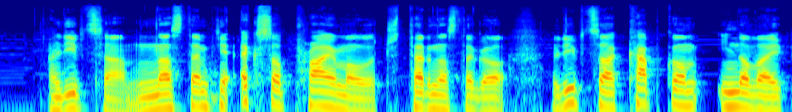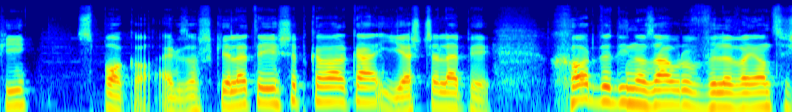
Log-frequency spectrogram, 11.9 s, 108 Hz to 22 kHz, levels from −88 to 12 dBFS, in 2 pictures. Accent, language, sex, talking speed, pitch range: native, Polish, male, 100 wpm, 115-145 Hz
